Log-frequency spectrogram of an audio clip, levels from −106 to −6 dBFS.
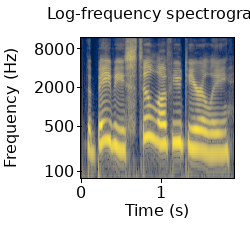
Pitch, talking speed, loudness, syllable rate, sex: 245 Hz, 190 wpm, -16 LUFS, 4.5 syllables/s, female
